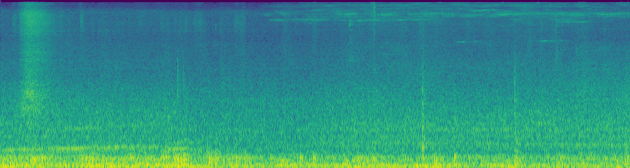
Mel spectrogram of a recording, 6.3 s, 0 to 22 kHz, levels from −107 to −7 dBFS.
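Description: From 2.19 to 2.45 s, frames out of order: two adjacent blocks of about 128 ms each, consistent with four frames apiece, were swapped. The stretch flutters, but unlike dropped frames, nothing is missing and the timing afterward stays intact.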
